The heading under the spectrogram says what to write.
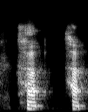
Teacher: Faringal. Bunyi yang tembus saja langsung tanpa ada halangan. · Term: bunyi faringal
